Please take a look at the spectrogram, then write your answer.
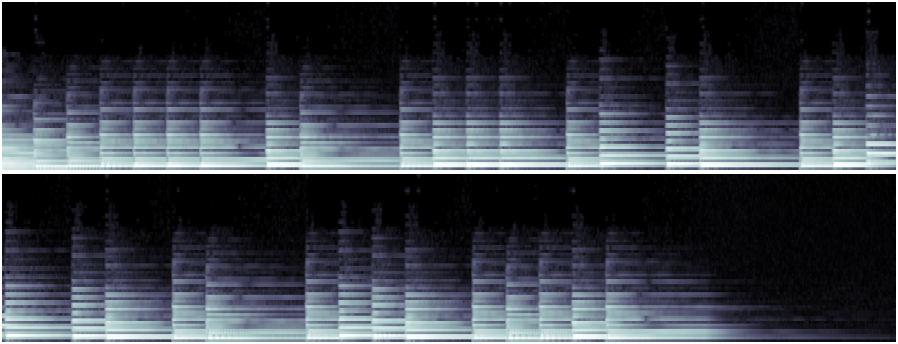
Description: Kontakizunezkoa
ABDE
